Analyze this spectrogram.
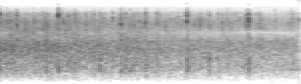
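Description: A crowd applauds steadily, a dense wash of many hands clapping at once with no pauses, holding an even loudness throughout.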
